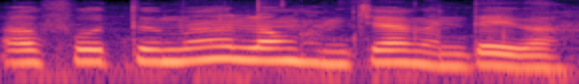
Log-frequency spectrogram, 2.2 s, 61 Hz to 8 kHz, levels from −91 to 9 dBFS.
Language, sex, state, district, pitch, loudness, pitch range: Wancho, female, Arunachal Pradesh, Longding, 220 Hz, -14 LUFS, 190-230 Hz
